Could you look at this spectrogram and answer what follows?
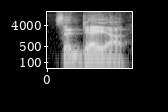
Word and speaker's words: Zendaya: be in the same, I guess, genre of Zendaya.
